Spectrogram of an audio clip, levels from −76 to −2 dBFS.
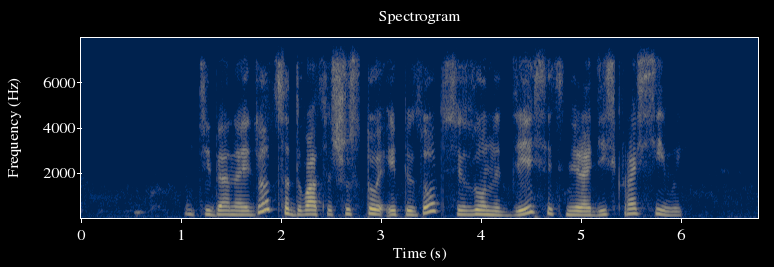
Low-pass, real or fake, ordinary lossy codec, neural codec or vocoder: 7.2 kHz; fake; Opus, 16 kbps; codec, 16 kHz, 2 kbps, FreqCodec, larger model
